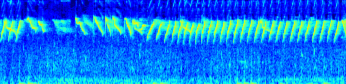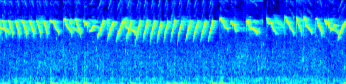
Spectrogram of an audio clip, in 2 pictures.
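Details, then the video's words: White-eye at night delivering a long, dense chatter of thin descending notes, a few tangled twittery bursts mixed into the fast even rhythm, continuing almost without break. "Terapi Pleci Malam Hari Bikin Gacor seketika!!!"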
